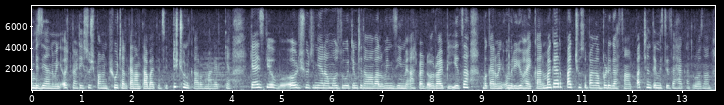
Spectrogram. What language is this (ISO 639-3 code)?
kas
